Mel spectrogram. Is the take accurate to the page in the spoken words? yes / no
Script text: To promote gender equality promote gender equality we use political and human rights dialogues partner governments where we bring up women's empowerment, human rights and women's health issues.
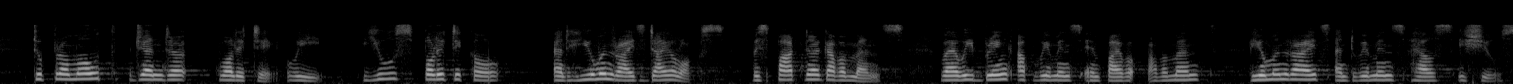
no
